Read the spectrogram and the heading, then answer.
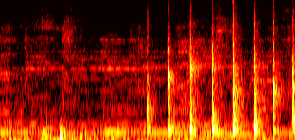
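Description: Someone knocks on a door in a quick, steady run of about eight sharp raps, preceded by a few softer, duller thuds. No voices are heard.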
